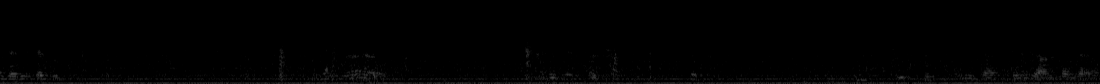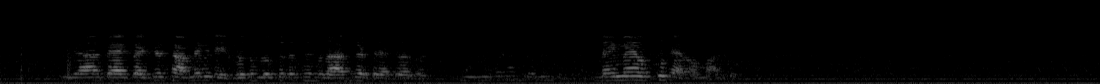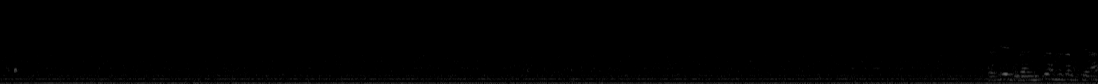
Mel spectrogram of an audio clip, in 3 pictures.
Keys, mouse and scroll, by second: 3.8 alt+click, 4.3 alt+right click, 4.6 alt+click, 5.3 alt+right click, 6.7 alt+right click, 8.7 click, 15.8 scroll down 1, 16.2 scroll up 1, 16.7 alt+click, 17.0-19.9 alt+right drag, 21.3 alt+right click, 21.4 alt+click, 21.7 alt+right click, 21.8 alt+click, 23.0 alt+right click, 23.4 alt+click, 23.7 alt+right click, 27.2 click, 30.1-32.9 drag.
